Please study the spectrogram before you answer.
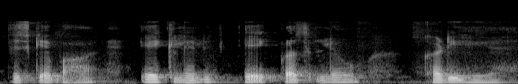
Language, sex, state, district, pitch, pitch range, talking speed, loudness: Hindi, male, Uttar Pradesh, Saharanpur, 105 Hz, 100-110 Hz, 115 wpm, -20 LUFS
